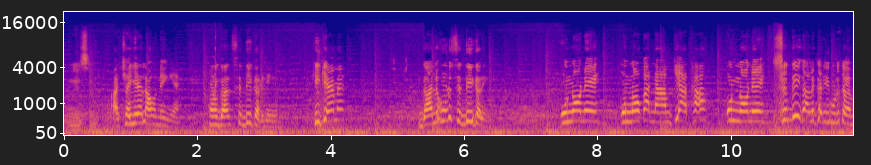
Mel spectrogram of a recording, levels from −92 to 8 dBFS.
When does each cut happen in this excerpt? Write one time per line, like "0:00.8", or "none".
0:02.0
0:10.6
